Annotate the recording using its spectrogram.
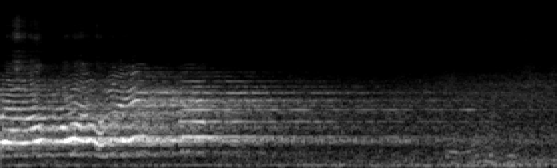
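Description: Islamic call to prayer (ezan) sung by a male muezzin and carried across the city: one long, wavering, melismatic phrase that fades away about two seconds in, leaving a pause before the next phrase.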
